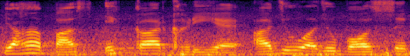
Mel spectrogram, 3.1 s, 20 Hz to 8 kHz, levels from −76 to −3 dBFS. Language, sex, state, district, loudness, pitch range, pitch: Hindi, male, Madhya Pradesh, Katni, -14 LUFS, 130-165 Hz, 145 Hz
